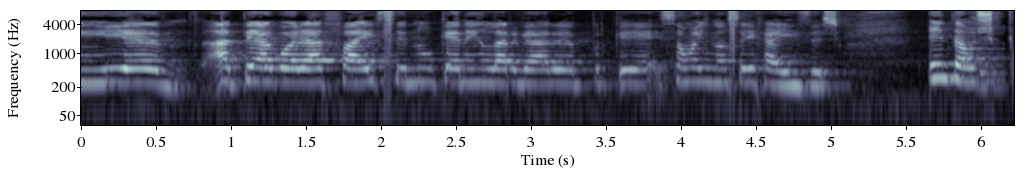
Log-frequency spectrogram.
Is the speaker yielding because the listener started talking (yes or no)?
no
